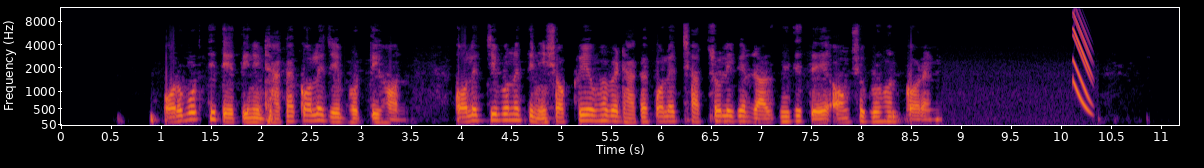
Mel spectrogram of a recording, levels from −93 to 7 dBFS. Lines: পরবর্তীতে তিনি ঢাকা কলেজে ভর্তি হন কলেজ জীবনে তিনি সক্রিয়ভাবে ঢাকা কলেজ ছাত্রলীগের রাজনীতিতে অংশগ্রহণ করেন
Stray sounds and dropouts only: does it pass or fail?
fail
